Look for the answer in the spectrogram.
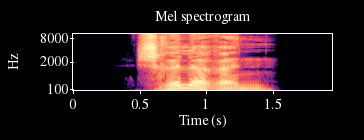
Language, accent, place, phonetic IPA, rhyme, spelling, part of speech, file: German, Germany, Berlin, [ˈʃʁɪləʁən], -ɪləʁən, schrilleren, adjective, De-schrilleren.ogg
- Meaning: inflection of schrill: 1. strong genitive masculine/neuter singular comparative degree 2. weak/mixed genitive/dative all-gender singular comparative degree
